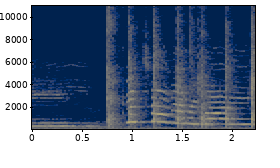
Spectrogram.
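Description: A held sung note trails off, then from just under a second in a small group of preschool children and their teacher clap, with irregular, uneven claps. A high voice holds a long, slowly falling note over the clapping.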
